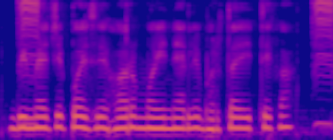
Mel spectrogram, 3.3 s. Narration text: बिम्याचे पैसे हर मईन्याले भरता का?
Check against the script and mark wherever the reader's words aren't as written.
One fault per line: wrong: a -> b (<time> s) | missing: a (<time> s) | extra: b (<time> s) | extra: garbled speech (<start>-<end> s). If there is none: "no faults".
extra: येते (2.3 s)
